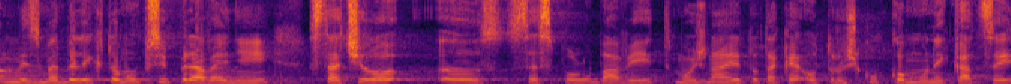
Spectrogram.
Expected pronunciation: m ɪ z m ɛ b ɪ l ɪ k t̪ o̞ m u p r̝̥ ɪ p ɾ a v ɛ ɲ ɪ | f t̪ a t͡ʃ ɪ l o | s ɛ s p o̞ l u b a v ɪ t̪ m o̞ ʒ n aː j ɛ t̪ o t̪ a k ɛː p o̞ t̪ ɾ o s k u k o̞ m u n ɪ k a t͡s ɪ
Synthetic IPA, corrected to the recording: m ɪ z m ɛ b ɪ l ɪ k t̪ o̞ m u p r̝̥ ɪ p ɾ a v ɛ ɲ ɪ | s t̪ a t͡ʃ ɪ l o | s ɛ s p o̞ l u b a v ɪ t̪ m o̞ ʒ n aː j ɛ t̪ o t̪ a k ɛː ʔ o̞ t̪ ɾ o ʃ k u k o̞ m u n ɪ k a t͡s ɪ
